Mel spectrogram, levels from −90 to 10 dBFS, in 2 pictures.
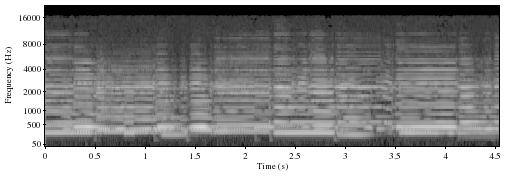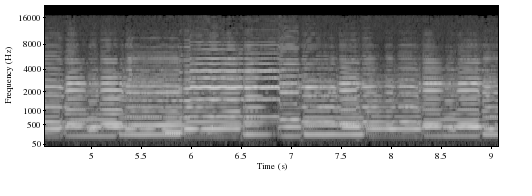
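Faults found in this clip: Grainy distortion tracking the sound, whole clip. Quiet passages gritty, faintest sputtering. Likely low bit depth without dither: 7-bit rounding, error around 30 dB down.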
